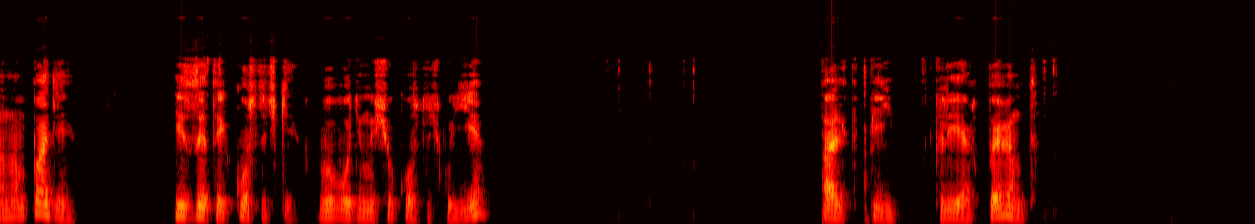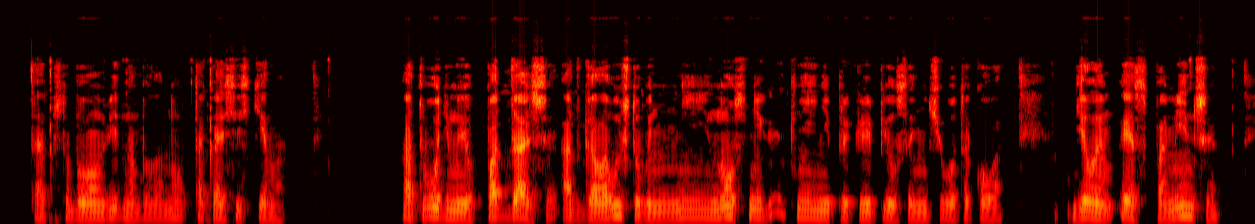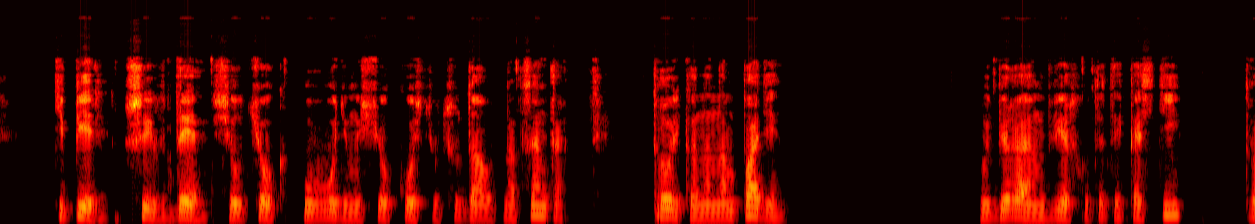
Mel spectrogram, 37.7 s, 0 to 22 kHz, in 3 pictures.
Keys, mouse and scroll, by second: 1.4-1.7 scroll down 1, 2.2 click, 4.3 e, 6.9 click, 8.8 alt+p, 12.0 shift+middle click, 13.2-14.0 scroll up 4, 14.0 shift+middle click, 16.0 click, 23.2 s, 26.9 shift+d, 28.1 click, 31.8 KP_3, 32.9-33.3 scroll down 2, 34.8 middle click, 34.8-36.0 scroll down 1, 36.0 click.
